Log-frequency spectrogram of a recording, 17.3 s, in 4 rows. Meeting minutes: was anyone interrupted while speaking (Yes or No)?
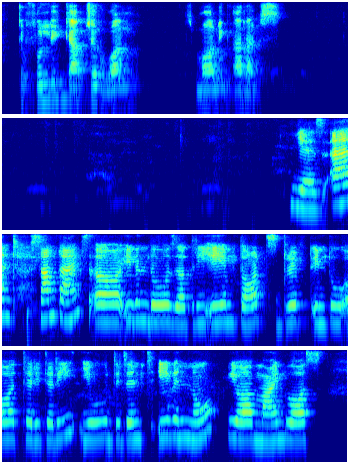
No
